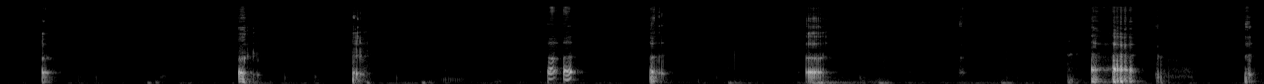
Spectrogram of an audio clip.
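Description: About ten deep, throaty belches in a quiet room, some in quick pairs: repeated burping, releasing swallowed gas from the stomach.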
